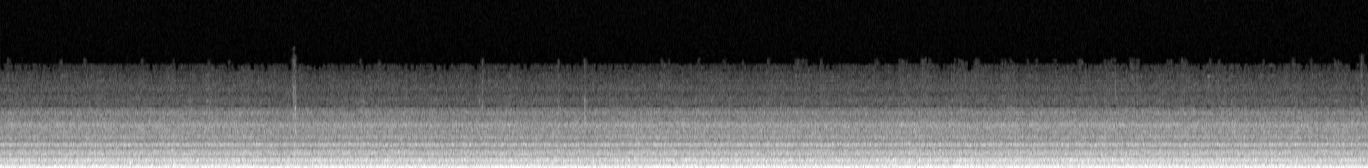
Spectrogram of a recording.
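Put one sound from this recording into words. Road noise rumbles steadily inside a car driving fast on a highway.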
